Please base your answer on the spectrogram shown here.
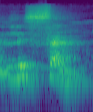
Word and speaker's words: listen: इस वर्ड को बोलते हैं लिसन. क्या बोलते हैं? LISEN. प्रोनाउंसिएशन है लिसन. टी इसमें साइलेंट है. This word has T silent.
